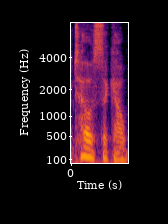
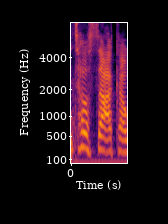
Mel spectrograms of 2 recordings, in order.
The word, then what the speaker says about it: Tosaka: We have said Tosaka in the past. We're trying to sort of more adhere to the Japanese pronunciation. Oh. Tosaka. Tosaka. Like Tosaka. Tosaka. Is that right? Tosaka? Yeah. Rin Tosaka? Yeah. Imagine there's an E in the middle.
